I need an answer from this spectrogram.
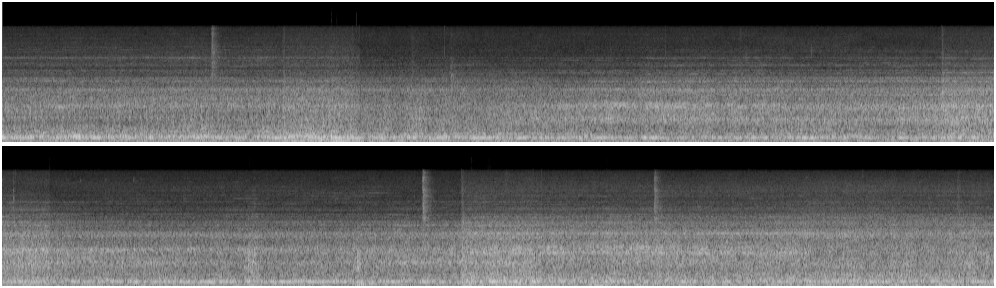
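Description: Electric express train running at high speed, heard from inside: a steady rumble of wheels on rail with a constant low hum, and a few faint brief clicks.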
